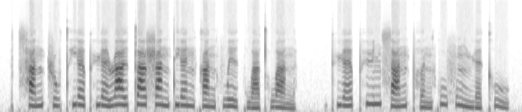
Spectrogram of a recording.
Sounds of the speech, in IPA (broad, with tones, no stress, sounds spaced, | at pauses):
t͡sʰ a˧˥ n ʈ͡ʂ u˧˥ t̪ʰ j ɛ˥˧ pʰ ɥ ɛ˥˩ ɻ a˥ ɪ̯ t̪ ä˥ ʂ a˥˧ n t̪ j ɛ˥˧ n k a˥˧ n f w e˥˩ ɪ̯ k w ä˧˥ t̪ʰ w a˥˩ n | pʰ ɥ ɛ˧˥ pʰ y˥ n s a˧˥ n pʰ ə˨˩ n k u˥˧ f ʊ˥˩ ŋ m ɥ ɛ˨˩ kʰ u˥˩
